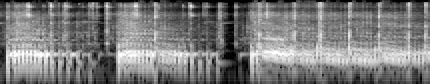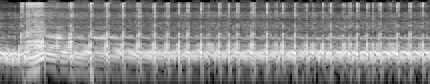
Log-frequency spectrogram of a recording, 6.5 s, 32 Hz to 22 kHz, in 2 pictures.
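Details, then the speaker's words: Husqvarna 372XP chainsaw with a bolt-on UFO pipe, run at around −30 to −40 °C after warming up: starts, then holds a high steady scream with a light four-stroking burble; healthy, slightly rich, could be leaned more. "um this thing nice healthy four stroke I probably could have leaned it out even a little bit more I already leaned the hijet on this just a smidge"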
